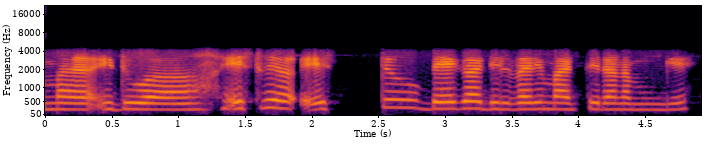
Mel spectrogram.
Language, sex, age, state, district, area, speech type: Kannada, female, 18-30, Karnataka, Mandya, rural, conversation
